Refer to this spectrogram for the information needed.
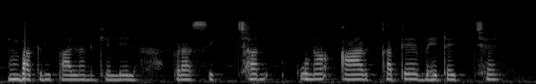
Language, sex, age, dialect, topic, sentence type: Maithili, female, 18-24, Angika, agriculture, question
